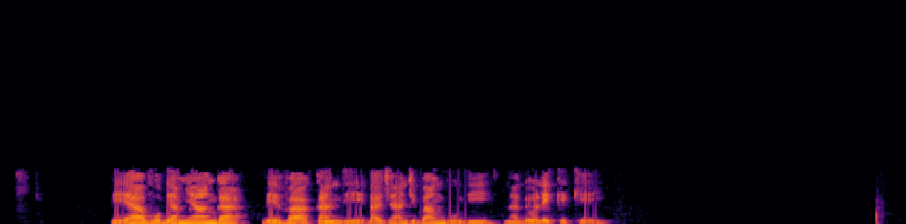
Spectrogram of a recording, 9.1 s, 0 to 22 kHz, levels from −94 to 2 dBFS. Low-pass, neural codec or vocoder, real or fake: 5.4 kHz; none; real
